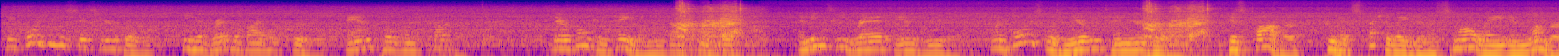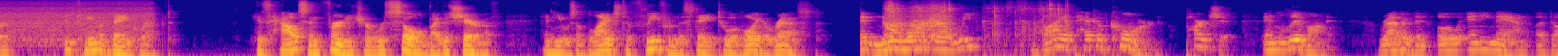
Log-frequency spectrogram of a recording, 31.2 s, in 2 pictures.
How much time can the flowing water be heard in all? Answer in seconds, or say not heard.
17 s.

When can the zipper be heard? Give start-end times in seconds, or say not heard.
6.7-7.5, 11.4-12.6, 24.4-26.3.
